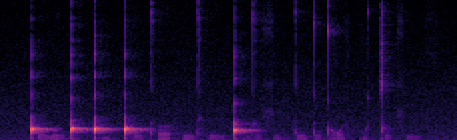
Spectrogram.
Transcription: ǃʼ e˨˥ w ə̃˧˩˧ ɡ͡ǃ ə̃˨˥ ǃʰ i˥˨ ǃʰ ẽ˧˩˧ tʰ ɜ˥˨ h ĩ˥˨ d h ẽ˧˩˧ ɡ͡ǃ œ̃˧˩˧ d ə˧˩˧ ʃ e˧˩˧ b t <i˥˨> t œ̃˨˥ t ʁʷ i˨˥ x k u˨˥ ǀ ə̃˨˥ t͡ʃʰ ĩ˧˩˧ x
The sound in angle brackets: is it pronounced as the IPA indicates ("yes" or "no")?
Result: no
